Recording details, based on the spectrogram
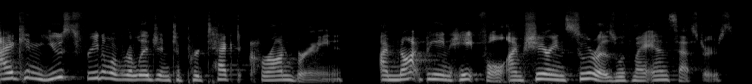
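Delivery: ordinary talk, nothing marked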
